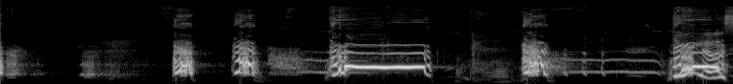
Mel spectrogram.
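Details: Litter of 4-month-old Redbone Coonhound puppies near Kingston, Ontario, Canada. Scattered short barks and yips, then a sustained flat howl for about a second, more barks, and a wavering howl at the end. A man's voice is faint at times.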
